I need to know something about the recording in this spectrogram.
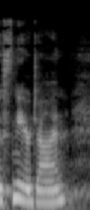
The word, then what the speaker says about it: Sniderjohn: Blue, which by the way, last video I said his last name wrong, even though I thought I corrected myself. It is Dr. Blue Sniderjohn, and he came to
